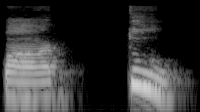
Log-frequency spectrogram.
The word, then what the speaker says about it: partout: The silence is le silence est partout. This is ou. T doesn't have any sound at the end.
